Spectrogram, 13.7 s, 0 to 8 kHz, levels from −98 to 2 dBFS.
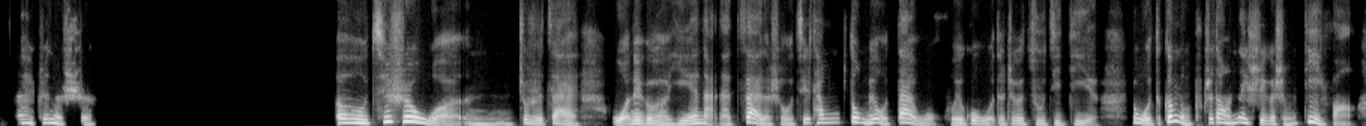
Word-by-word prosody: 哎， 235 -2 -1
真 245 +4 -3
的 210 -4 +2
是。 185 -1 -6 2.4
哦， 245 -2 +5
其 310 +10 +3
实 325 0 +6
我， 245 - +5 0.2
嗯， 165 0 -6
就 230 - -2
是 195 -4 0
在 175 -5 0 0.3
我 170 - +3
那 205 0 +4
个 165 -2 +1
爷 165 +3 -1
爷 210 +3 +4
奶 220 -6 -1
奶 150 +2 -6
在 290 - +4
的 155 - -3
时 160 +1 -15
候， 165 -1 -4
其 165 - -9
实 245 - 0
他 255 0 -2
们 270 +1 -9
都 290 - +4
没 230 -3 0
有 250 -9 +1
带 255 +6 +2
我 170 -2 -6
回 160 -1 -2
过 205 +5 -1
我 170 -3 -4
的 160 - -6
这 180 +3 -6
个 175 - -1
祖 170 0 -7
籍 165 0 -7
地， 165 +2 -9
因 - - -6 0.4
为 270 - +1
我 185 - +4
都 165 - -8
根 325 +1 +6
本 165 - +1
不 - - -18
知 255 - -2
道 260 -4 +2
那 270 +5 0
是 225 -4 -5
一 - - -7
个 200 - -2
什 170 -3 -6
么 185 - -5
地 245 - +1
方， 165 - -8
195 Hz, 255 characters per minute, -20 LUFS, 165-245 Hz, 2.4 s, 实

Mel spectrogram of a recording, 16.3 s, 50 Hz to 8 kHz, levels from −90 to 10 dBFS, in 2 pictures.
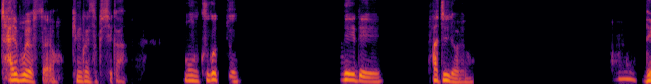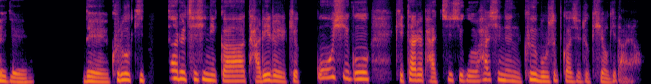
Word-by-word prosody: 잘 200 +1 +6
보였어요 180 -7 +1
김광석 160 -3 -4
씨가. - - -7 0.7
뭐 185 -3 -1
그것도 195 -5 -1 1.3
네네. 185 -9 +3 0.6
다 195 - +4
들려요. 130 -10 +1 1.7
어. - - -29 0.3
네네. 150 -6 +2 0.6
네. 150 -4 +2
그리고 210 0 +4
기타를 245 +6 0
치시니까 185 -6 +2
다리를 180 +3 +2
이렇게 160 +1 -2 0.2
꼬시고 255 -5 +2 0.3
기타를 195 0 +2
받치시고 175 +3 -2
하시는 200 -5 -1
그 - - 0
모습까지도 160 -4 -1
기억이 135 -1 -4
나요. - - -13
180 Hz, 235 characters per minute, -23 LUFS, 155-205 Hz, 1.7 s, 잘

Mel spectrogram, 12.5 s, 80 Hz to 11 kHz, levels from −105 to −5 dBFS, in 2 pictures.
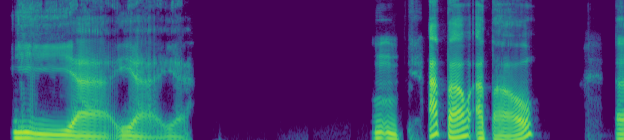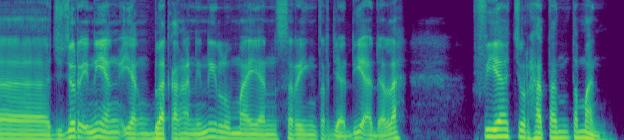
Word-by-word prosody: Iya 100 - +2
iya 95 -2 -1 0.2
iya. 80 0 -11 1.9
Mhm, 125 -4 0 0.3
atau 180 -6 +5
atau, 90 - -1 1.0
eee, 105 -2 +1
jujur 105 +11 +1
ini 140 +3 +1
yang 135 -2 +1
yang 120 -3 -2
belakangan 115 0 0
ini 135 +7 0
lumayan 110 -6 -1
sering 105 -1 -3
terjadi 100 +2 -2
adalah 110 +8 -1 0.7
via 165 0 +4
curhatan 135 -2 0
teman. 125 - 0
115 Hz, 95 wpm, -23 LUFS, 100-130 Hz, 1.9 s, atau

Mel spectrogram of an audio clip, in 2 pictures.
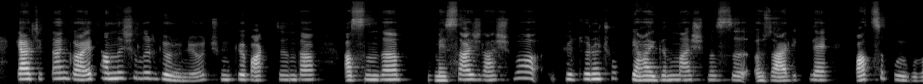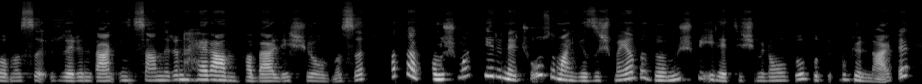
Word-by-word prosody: gerçekten 255 +2 +7
gayet 240 +3 +5
anlaşılır 275 +1 +2
görünüyor. 200 -5 0
Çünkü 225 0 -1
baktığında 215 +2 +1 0.2
aslında 220 +2 +3 0.2
mesajlaşma 220 +6 +1 0.2
kültürünün 245 +1 +3
çok 270 +2 -14
yaygınlaşması, 205 0 0
özellikle 200 +3 +1 0.2
WhatsApp 235 +5 +3
uygulaması 170 -3 -6
üzerinden 170 -1 -1
insanların 190 +3 -5
her 215 0 0
an 195 -6 +4
haberleşiyor 160 0 -3
olması, 150 - -7 0.2
hatta 365 -2 +1
konuşmak 240 - +2
yerine 310 - +2
çoğu 440 - -3
zaman 225 - 0
yazışmaya 180 - -3
da 295 -9 -9
dönmüş 195 +9 -2
bir - - -11
iletişimin 175 -3 -6
olduğu 185 +8 -5
bud 195 0 -10
bugünlerde, 205 - -3
210 Hz, 105 wpm, -24 LUFS, 185-240 Hz, 0.2 s, gerçekten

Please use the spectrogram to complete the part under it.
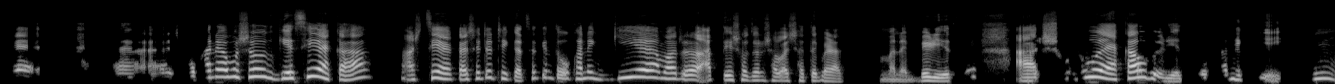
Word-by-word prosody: হ্যাঁ। 225 -2 -1 0.8
আস 175 - -10 0.2
ওখানে 320 +3 -1
অবশ্য 345 -1 -1 0.3
গেছি 280 +5 +3 0.2
একা, 220 -2 0 0.6
আসছি 225 +7 -6 0.2
একা, 235 -2 -3
সেটা 300 +3 -2
ঠিক 265 - -2
আছে। - - -14
কিন্তু 295 - -6
ওখানে 265 +2 -1 0.3
গিয়ে 335 +3 +3 0.2
আমার 265 -2 +2 0.3
আত্মীয়-স্বজন 200 -2 -4
সবার 175 -1 -2
সাথে 170 +1 -5
বেরাত 140 -3 -2 0.5
মানে 75 -1 -6 0.2
বেড়িয়েছি। 160 - +1 0.6
আর 165 0 +3 0.2
শুধু 280 +2 -18 0.3
একাও 290 +6 +6
বেড়িয়েছি 140 -3 -4 0.2
ওখানে 225 +6 -6 0.2
গিয়ে 320 - -6 0.4
হুম। 265 -1 -2
235 Hz, 125 wpm, -22 LUFS, 175-290 Hz, 0.8 s, একাও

